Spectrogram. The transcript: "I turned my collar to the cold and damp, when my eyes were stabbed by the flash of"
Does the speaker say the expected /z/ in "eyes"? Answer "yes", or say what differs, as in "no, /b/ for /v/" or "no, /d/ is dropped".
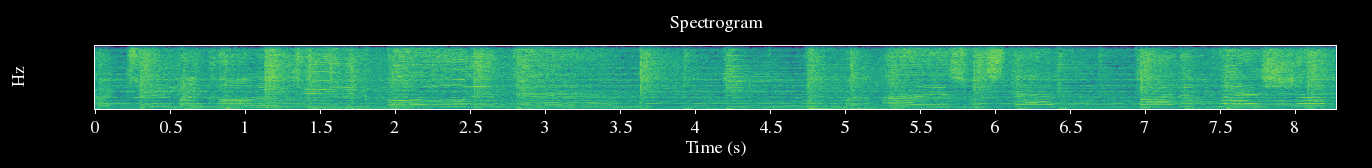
yes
